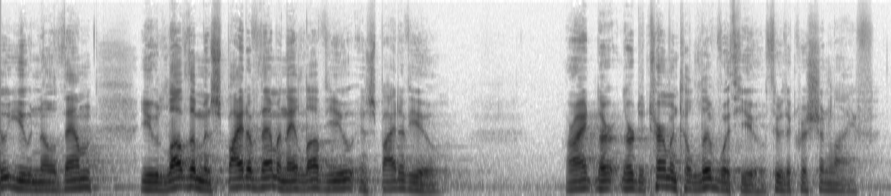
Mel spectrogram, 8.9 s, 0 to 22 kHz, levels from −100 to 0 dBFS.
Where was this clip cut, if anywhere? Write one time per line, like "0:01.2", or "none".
none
